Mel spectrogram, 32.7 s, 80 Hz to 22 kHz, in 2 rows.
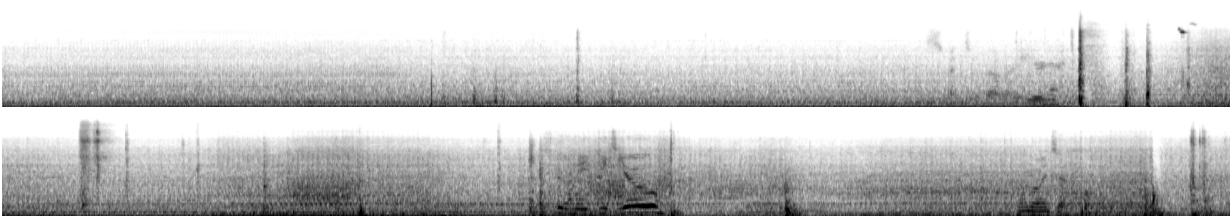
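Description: Diesel engine of a Kenworth T270 rollback tow truck running steadily, heard from inside the cab while the truck backs up. About halfway through come sharp clicks and a short hiss of air, and the engine sound changes and then drops lower.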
